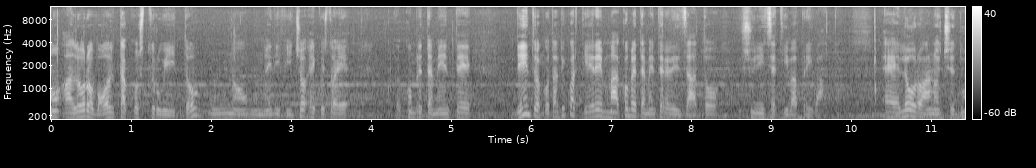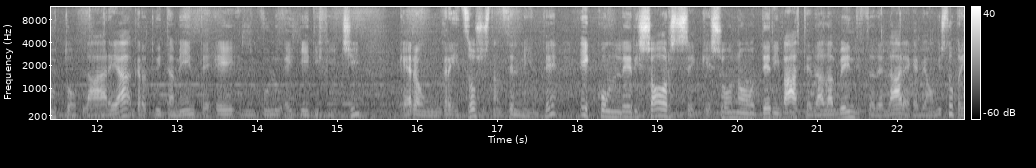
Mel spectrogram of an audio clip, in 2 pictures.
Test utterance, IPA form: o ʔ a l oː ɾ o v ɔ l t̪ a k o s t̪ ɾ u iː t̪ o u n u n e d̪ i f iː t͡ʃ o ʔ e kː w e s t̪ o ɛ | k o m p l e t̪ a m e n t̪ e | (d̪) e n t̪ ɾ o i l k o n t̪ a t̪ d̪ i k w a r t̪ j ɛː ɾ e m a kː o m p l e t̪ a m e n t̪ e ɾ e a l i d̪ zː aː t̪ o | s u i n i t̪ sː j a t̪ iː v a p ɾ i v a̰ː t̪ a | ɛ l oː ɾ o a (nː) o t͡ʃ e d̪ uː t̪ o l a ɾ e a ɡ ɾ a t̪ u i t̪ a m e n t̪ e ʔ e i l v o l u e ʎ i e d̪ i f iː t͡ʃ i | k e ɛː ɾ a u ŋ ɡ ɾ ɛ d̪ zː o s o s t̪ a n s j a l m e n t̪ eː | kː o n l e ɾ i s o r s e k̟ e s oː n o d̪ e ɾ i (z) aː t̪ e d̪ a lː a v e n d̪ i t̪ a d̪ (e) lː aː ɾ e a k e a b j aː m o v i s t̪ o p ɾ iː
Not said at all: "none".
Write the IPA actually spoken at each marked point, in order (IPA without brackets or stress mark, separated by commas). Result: d̪, nː, v, e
